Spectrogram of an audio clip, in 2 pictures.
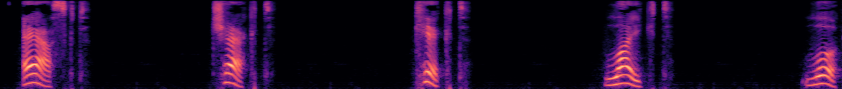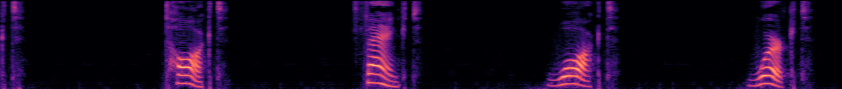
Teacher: e is pronounced like T after verbs ending with a k sound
